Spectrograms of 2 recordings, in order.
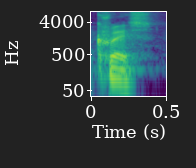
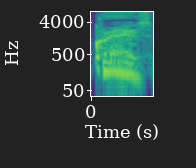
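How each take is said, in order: First: Understated stern address, no shout. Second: High-pitched mock shout of a name. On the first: Retold or imitated. Passenger addressing the driver as his face changes, understated stern. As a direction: say the name sternly at ordinary volume. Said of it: "It was stern". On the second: Shown as a demonstration. Showing how the passenger didn't say the name, mock shout. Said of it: "he didn't shout".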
